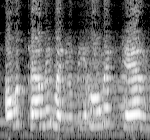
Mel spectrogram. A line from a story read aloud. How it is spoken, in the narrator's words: cried the fair young maiden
